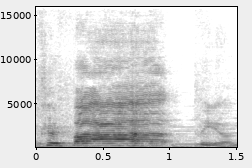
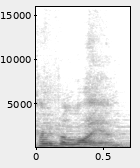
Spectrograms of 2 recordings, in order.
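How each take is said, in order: First: The middle sounds like a sheep's baa. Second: The name sounds like the words cobra lion. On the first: The speaker calls it wrong. "It's not a sheep, you don't go Cobalion" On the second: The speaker calls it right. "It's Cobra Lion"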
